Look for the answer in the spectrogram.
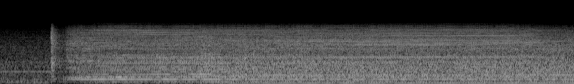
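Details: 2003 Carrier 3.5-ton condenser, test run after a new fan motor and capacitor: a click, then a steady whooshing run with an even hum and no grinding or rattles; the condenser fan runs smoothly.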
